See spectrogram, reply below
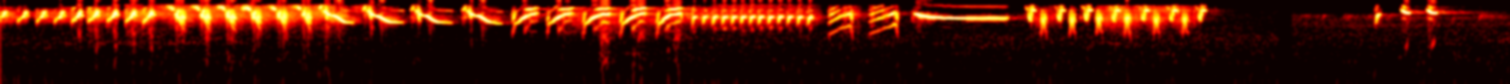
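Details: Grey-headed goldfinch song heard while trapping: an almost continuous run of high, rapid twittering with downslurred notes, a buzzy drawn-out note, and a few sparse chirps at the end.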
